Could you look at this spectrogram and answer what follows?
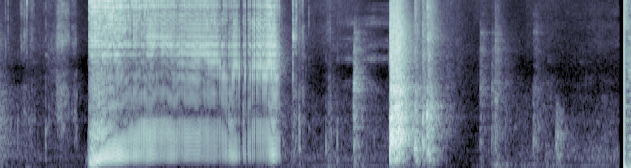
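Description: A long buzzing raspberry blown with the lips, a fart-like sound of about two seconds, as a thumbs-down verdict on the product. A second, shorter burst of noise comes about a second later, and music starts at the very end.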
